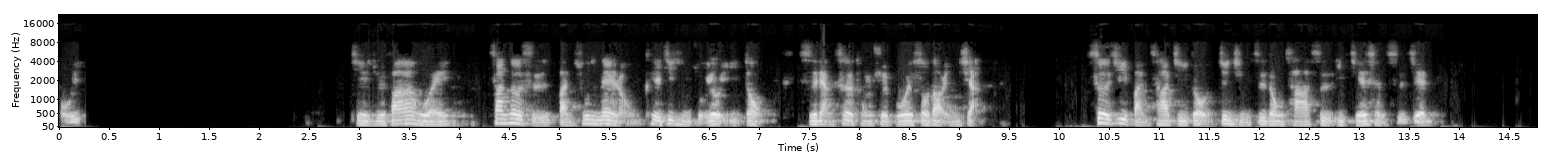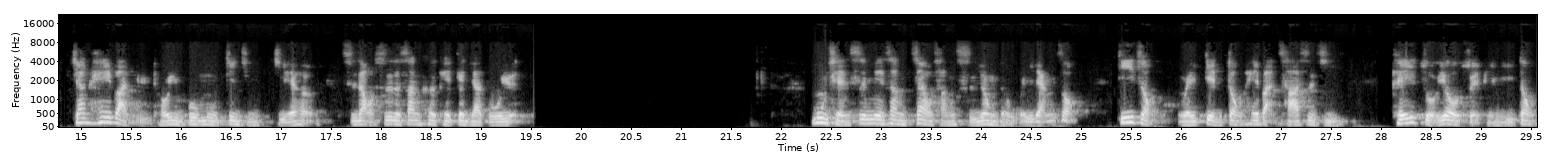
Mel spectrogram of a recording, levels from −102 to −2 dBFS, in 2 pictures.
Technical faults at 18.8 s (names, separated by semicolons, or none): none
